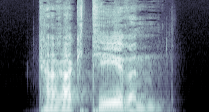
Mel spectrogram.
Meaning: dative plural of Charakter
- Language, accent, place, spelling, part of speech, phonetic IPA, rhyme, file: German, Germany, Berlin, Charakteren, noun, [kaʁakˈteːʁən], -eːʁən, De-Charakteren.ogg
